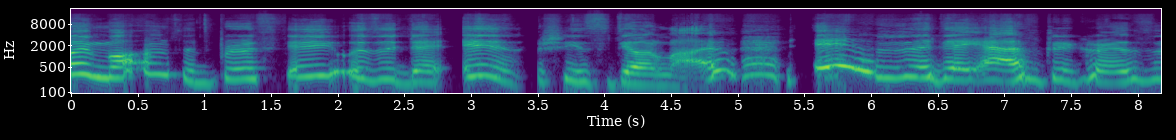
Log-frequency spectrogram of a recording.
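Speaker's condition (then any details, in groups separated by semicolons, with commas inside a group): Cerebral palsy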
